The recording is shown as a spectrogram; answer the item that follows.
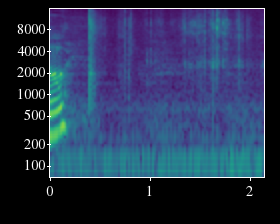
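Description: A small clear plastic prize capsule snapping open with one sharp click about half a second in, then faint handling noise of the plastic in the fingers.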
